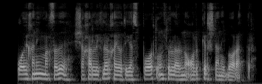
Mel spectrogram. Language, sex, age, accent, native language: Uzbek, male, 19-29, Samarqand, Uzbek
